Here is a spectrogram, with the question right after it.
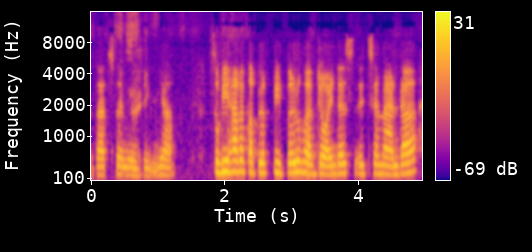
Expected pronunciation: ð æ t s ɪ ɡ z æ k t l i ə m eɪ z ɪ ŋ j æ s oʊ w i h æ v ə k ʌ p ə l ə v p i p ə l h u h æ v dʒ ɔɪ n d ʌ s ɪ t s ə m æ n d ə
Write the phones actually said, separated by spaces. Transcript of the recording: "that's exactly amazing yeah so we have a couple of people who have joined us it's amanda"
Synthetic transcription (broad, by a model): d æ t s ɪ ə m eɪ z ɪ ŋ j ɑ s oʊ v i h æ v ə k ʌ p ə l ə v p i p ə l h u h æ v dʒ ɔɪ n d ʌ s ɪ t s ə m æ n d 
